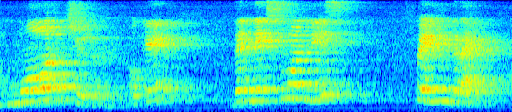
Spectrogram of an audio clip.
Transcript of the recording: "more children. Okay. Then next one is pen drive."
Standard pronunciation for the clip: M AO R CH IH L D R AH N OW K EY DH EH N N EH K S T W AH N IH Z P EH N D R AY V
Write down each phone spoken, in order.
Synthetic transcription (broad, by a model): M AO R CH IH L D R AH N OW K EY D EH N N EH K S T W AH N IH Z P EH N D R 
